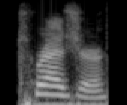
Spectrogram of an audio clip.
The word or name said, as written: treasure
